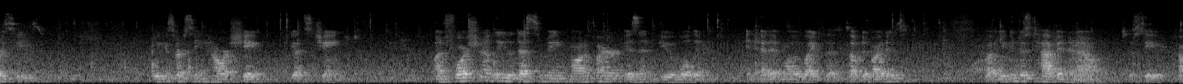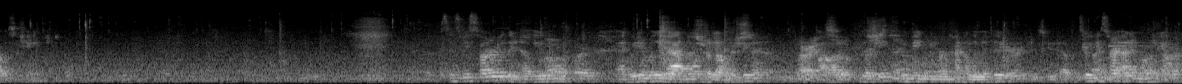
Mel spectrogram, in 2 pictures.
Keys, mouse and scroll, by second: 0.2 g, 1.0 Tab, 1.7 middle click, 2.1 Tab, 3.0 middle click, 3.7 g, 3.8 Tab, 4.2-5.1 scroll down 1, 6.6 middle click, 6.9 Tab, 8.6 scroll, 8.7 scroll up 1, 9.5 middle click, 9.9 g, 10.4 Tab, 11.2 middle click, 11.3 Tab, 11.8 g, 13.1 Tab, 13.5 Tab, 14.2 g, 14.6 Tab, 15.3 middle click, 15.5 Tab, 16.3 g, 17.2 middle click, 17.7 Tab, 18.2-18.8 scroll, 19.0 shift+middle click, 20.0 Tab, 21.5 g, 22.0 Tab, 22.5 middle click, 22.6 middle click, 23.1 Tab.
